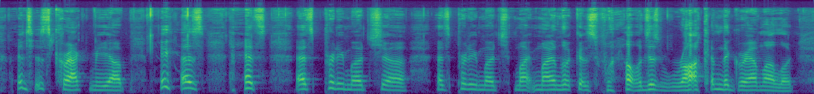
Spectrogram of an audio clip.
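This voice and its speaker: This woman has a plain, everyday voice at medium pitch. She talks at a moderate pace with ordinary pitch variation. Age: 60s. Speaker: guest from the audience. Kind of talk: casual chat. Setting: social audio app stage.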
